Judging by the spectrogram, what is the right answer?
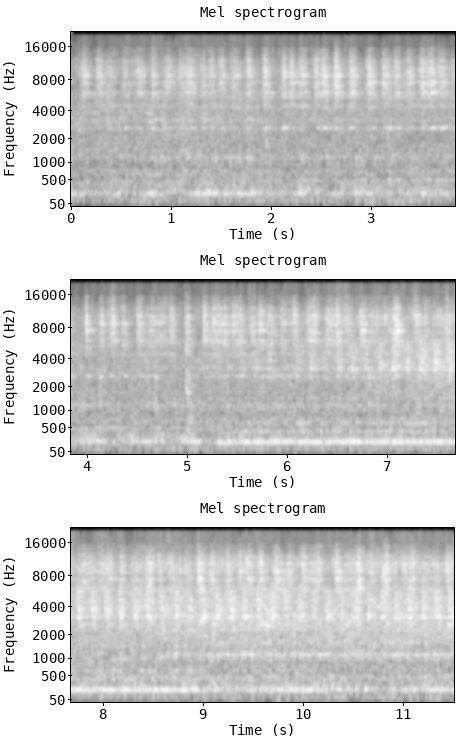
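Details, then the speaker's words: Lathe belt-drive variable speed with mechanical pulley brake: steady even hum of constant low tone, no knocks or slapping, smooth; normal running. "Nice and smooth. And brake, which also shuts off the motor, or start it up in reverse."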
